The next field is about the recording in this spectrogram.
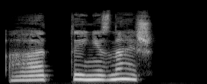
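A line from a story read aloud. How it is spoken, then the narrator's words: Timid question. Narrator (Russian): робко спросила Терлина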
